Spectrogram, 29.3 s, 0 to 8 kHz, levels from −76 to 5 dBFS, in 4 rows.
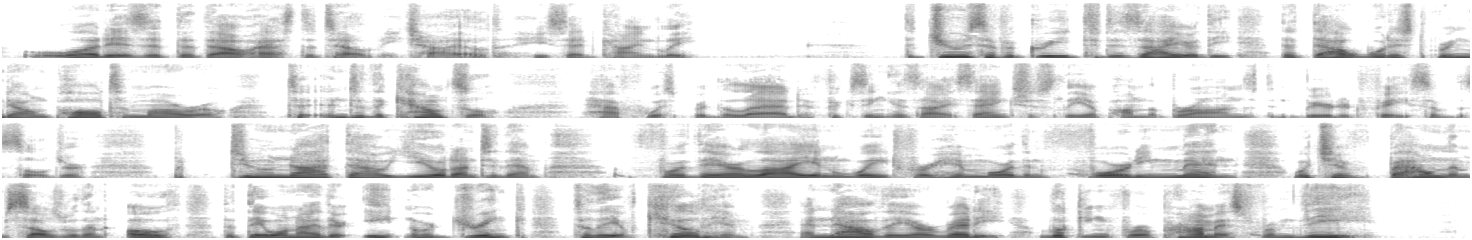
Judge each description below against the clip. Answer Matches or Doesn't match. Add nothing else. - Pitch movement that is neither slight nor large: Doesn't match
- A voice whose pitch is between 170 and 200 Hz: Doesn't match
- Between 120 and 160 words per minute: Doesn't match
